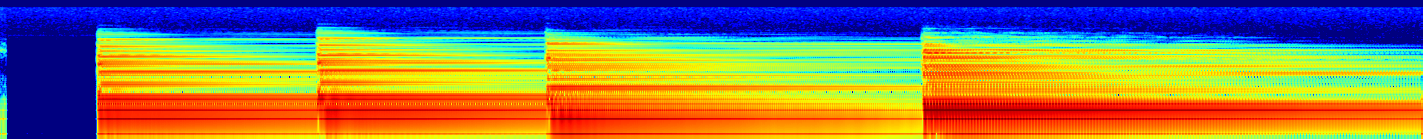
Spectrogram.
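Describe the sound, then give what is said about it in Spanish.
A four-note piano theme played in a different key: a slow phrase, each note struck clearly and left to ring, with the last note held longest as it fades. Fairly loud, with no voices. “Cuando cambia de tonalidad suena algo así.”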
